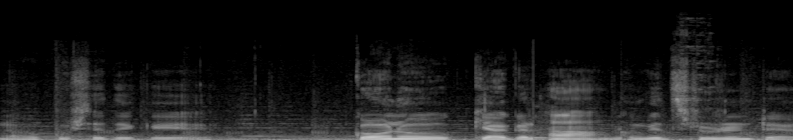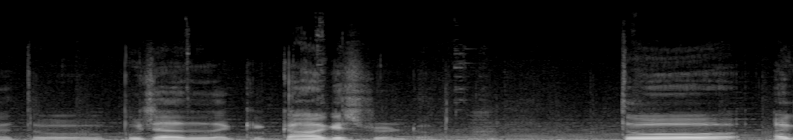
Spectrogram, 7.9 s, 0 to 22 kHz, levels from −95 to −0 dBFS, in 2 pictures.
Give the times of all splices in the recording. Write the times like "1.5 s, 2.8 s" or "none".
none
